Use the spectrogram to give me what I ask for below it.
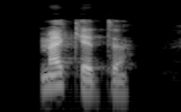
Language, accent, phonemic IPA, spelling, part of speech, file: French, France, /ma.kɛt/, maquette, noun, LL-Q150 (fra)-maquette.wav
- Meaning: model, mock-up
